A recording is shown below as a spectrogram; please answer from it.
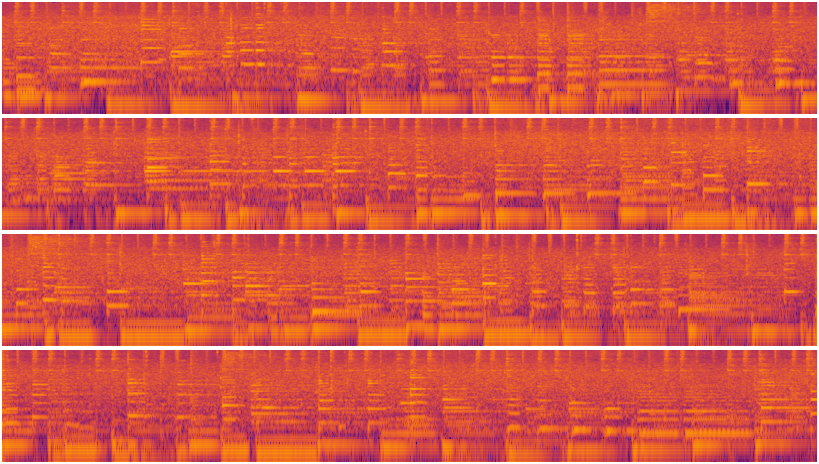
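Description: Instrumental Brazilian jazz music, with a bass line moving from note to note under melodic phrases.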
